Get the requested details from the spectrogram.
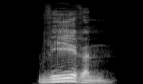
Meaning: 1. to defend oneself 2. to prevent the spread of something, to fight 3. to deny, to prevent someone from doing something
- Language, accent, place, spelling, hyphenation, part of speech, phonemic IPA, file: German, Germany, Berlin, wehren, weh‧ren, verb, /ˈveːʁən/, De-wehren.ogg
